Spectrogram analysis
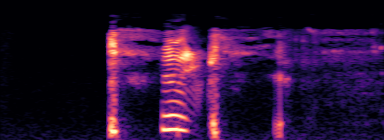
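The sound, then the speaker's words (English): A person's cough, a quick cluster of a few rough, forceful coughs after a moment of silence, trailing off into softer throaty bursts. “Wouldn't you know it, I had to cough as soon as I got on here.”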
